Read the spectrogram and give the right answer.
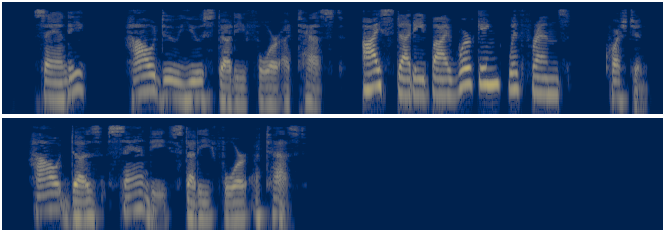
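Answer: By working with friends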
